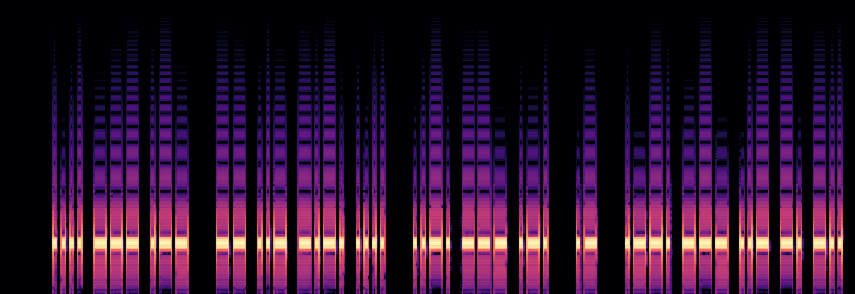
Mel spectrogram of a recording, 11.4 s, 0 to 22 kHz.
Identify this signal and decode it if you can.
Morse code, heard as a keyed tone, about 22 wpm, 700 Hz. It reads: HOW MUCH FOR A POUND
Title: Sentences from Top 1000 Words - Review Part 5 - 22wpm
